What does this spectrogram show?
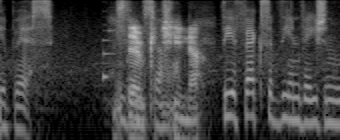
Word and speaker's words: Kachina: I forgot how you pronounced her name. Cause I know it's a K, but I keep hearing Kanich. Kachina? Kachina, there you go.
